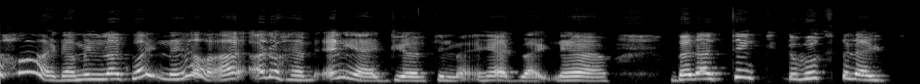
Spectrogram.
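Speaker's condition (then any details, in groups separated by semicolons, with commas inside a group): Cerebral palsy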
